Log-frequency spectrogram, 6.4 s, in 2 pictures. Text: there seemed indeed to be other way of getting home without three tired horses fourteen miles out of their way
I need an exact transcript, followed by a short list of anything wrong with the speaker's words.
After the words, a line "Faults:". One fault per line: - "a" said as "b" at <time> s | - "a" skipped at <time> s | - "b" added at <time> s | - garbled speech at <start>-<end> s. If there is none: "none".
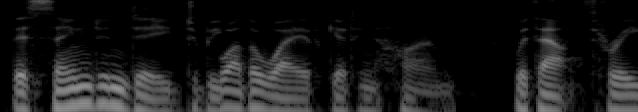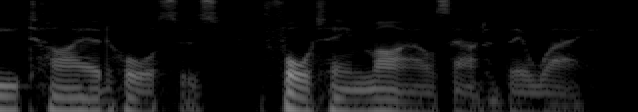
there seemed indeed to be other way of getting home without three tired horses fourteen miles out of their way
Faults:
none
